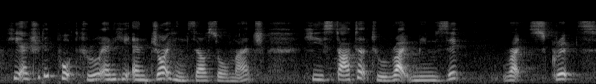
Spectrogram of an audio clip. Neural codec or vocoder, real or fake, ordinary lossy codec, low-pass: none; real; none; none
